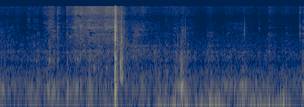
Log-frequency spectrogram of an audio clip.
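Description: Handling noise from a phone being fitted onto a tripod: low rubbing and bumping against the microphone, with a sharp click about one and a half seconds in and a softer click about a second later.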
